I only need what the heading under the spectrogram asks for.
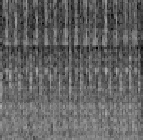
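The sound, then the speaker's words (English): A Kia Optima car engine running with incomplete combustion in one cylinder: a brief, steady, rough engine drone at a constant level, with no separate pops clearly standing out. “It's getting incomplete combustion in one of the cylinders, and that has a characteristic pop sound.”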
